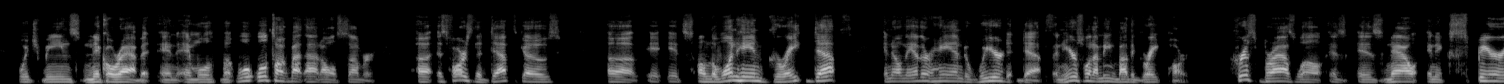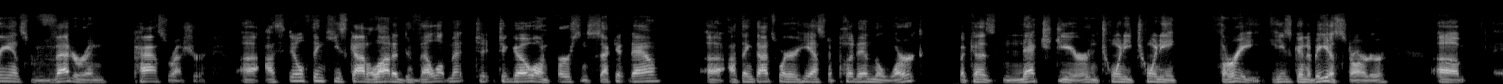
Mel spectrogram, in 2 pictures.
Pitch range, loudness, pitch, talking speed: 115-155 Hz, -25 LUFS, 130 Hz, 195 wpm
